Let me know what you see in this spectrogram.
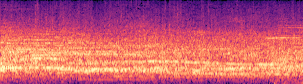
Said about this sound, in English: You know what? I deserve to be booed.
